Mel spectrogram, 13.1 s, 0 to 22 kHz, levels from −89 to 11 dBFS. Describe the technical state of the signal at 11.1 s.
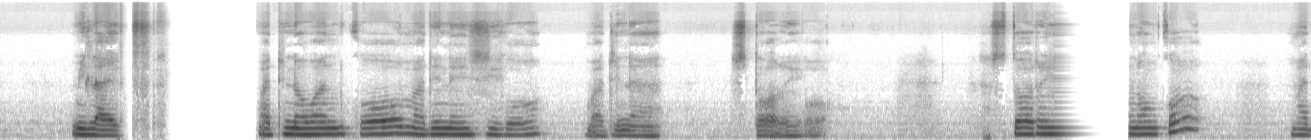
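At 11.1 s the speech is gone. Between 10.55 and 11.31 s a fading buzz or hiss continues the last sound, then near-silence remains for about 0.36 s. This is likely a long network dropout: packets stopped arriving, and about 0.74 s was never played.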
